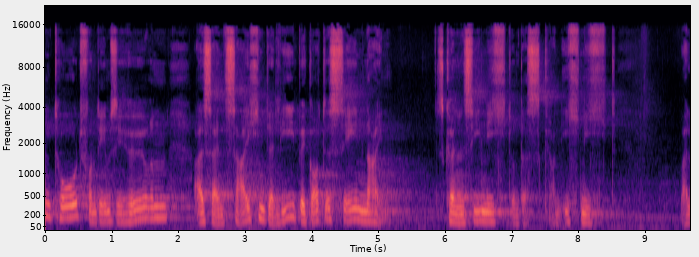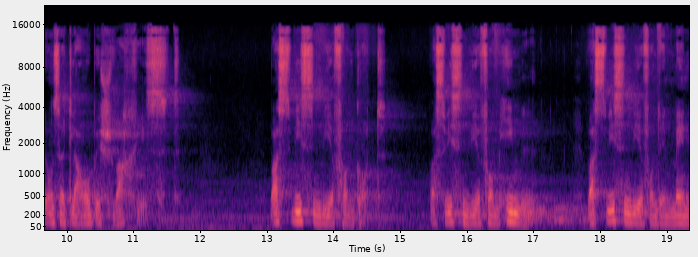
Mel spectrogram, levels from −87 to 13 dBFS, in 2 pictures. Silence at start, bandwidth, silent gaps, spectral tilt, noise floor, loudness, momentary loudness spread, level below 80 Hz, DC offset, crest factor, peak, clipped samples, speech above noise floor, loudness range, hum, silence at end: 0 s; 16.5 kHz; none; -3 dB/octave; -56 dBFS; -23 LUFS; 18 LU; -60 dBFS; under 0.1%; 24 dB; -2 dBFS; under 0.1%; 31 dB; 5 LU; none; 0 s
